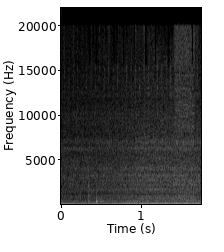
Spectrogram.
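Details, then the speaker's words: Car engine at idle, warm, after treating the oil-contaminated serpentine belt: low, steady idle with no squeal or chirp; the belt noise is gone. "声音有没有？没有了，对不对？伊迄就是迄个啥，皮大油，你知道？"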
